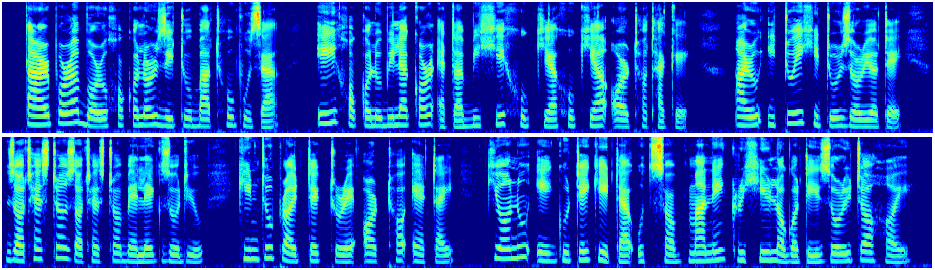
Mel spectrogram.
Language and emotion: Assamese, neutral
